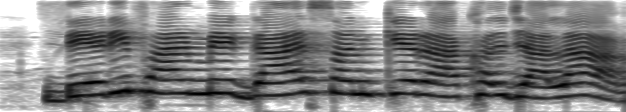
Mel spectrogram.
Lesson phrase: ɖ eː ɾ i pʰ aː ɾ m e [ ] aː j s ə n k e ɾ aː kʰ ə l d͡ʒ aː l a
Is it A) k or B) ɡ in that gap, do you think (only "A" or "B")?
B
